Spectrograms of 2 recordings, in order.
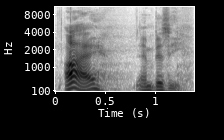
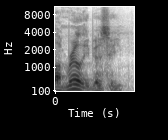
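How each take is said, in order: First: It sounds proud and self-important. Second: It sounds modest and humble.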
